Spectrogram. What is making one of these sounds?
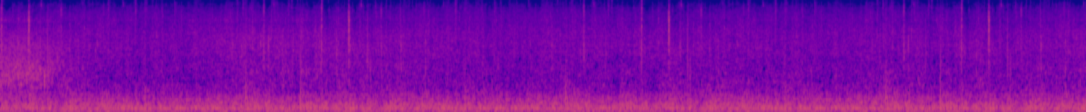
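Large wings flap in slow, steady beats.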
